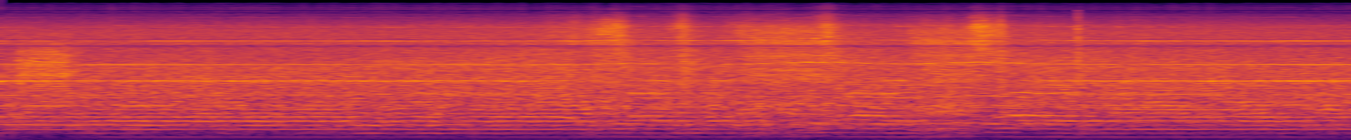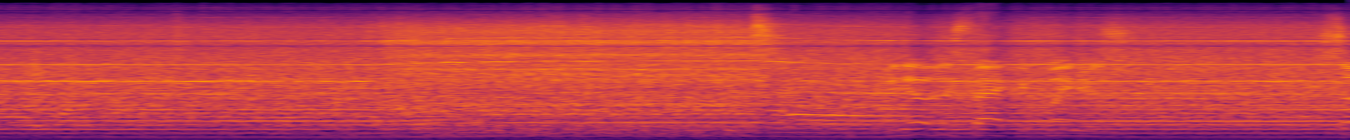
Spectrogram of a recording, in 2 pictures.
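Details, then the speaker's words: Bissell upright vacuum after full cleaning and rinsed foam filter, reassembled; steady high motor whine with even airflow rush over ten seconds, no surging or rattles, healthy. "Everything's back in place. Let's turn it on. Make a little noise."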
